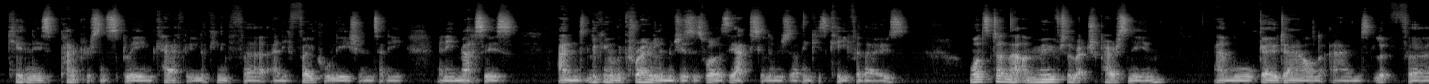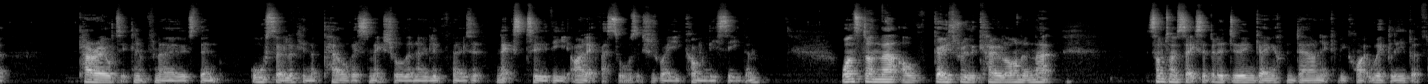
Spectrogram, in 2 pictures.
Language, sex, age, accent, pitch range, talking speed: English, male, 30-49, British, 95-100 Hz, 215 wpm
